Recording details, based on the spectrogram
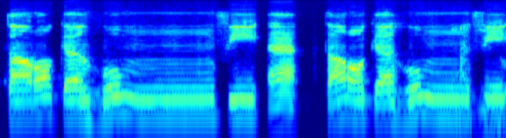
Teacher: Mim sukun bertemu dengan selain huruf mim dan ba, maka dibacanya jelas dan tidak ditahan sama sekali ya. Tidak ditahan. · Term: izhar syafawi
